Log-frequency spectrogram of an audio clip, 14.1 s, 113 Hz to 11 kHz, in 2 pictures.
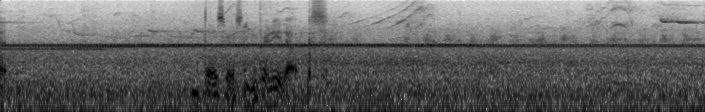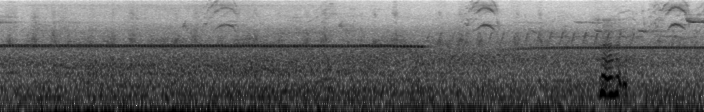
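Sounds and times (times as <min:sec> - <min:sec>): frogs trilling: 0:00.0 - 0:14.0
wood ducks squeaky calls: 0:03.9 - 0:14.0.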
